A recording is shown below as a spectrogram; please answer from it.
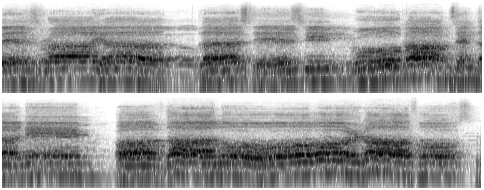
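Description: Men's voices chanting a Coptic Orthodox liturgical hymn response together in sustained, melismatic lines, with a short break about nine seconds in.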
